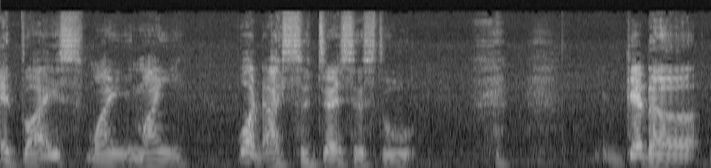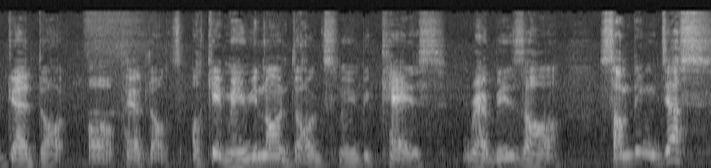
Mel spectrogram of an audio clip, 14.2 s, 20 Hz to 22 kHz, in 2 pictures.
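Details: Adult man with sporadic spinocerebellar ataxia since 2002, speaking as self-directed speech therapy; ataxic dysarthria.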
